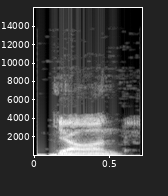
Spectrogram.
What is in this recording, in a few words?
goodbye, vietnamese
